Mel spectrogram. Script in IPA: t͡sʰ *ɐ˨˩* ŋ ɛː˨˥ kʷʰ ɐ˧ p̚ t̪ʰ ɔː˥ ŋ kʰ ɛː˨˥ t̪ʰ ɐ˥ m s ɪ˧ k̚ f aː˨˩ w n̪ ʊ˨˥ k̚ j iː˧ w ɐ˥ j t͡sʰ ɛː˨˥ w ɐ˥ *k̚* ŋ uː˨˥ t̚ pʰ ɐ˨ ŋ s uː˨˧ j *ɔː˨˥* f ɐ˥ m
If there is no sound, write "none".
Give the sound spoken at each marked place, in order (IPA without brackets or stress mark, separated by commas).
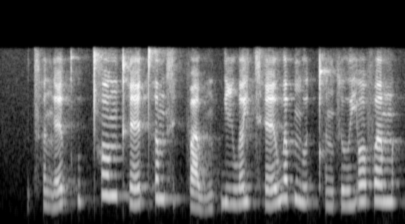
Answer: ɐ˨˩, p̚, ɔː˥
